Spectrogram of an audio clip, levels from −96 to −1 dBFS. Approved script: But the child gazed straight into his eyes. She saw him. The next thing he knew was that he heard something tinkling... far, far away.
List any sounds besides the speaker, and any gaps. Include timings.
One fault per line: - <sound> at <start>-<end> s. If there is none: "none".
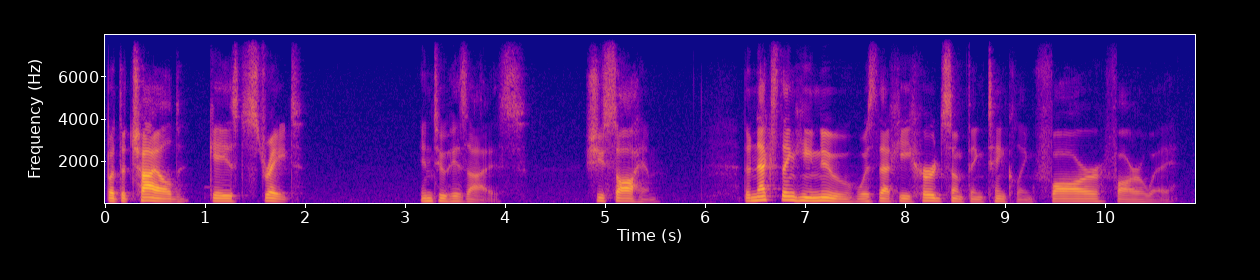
none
